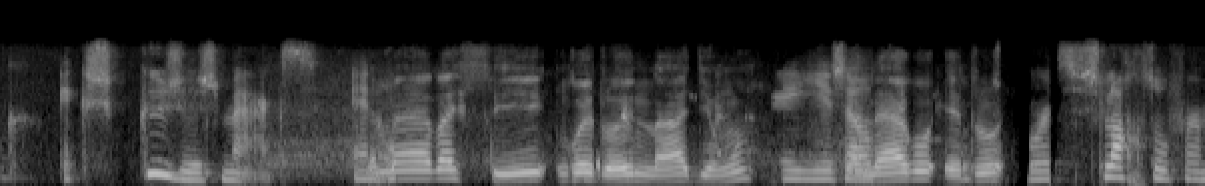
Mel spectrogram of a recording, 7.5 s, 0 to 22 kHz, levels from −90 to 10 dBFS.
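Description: From 1.68 to 2.2 s, and briefly at 3.02 to 3.06 s, a faint echo leak repeats the speech 168 ms late, about 25 to 30 dB down. A loudspeaker echo canceller likely passed through part of its residual echo. Speech suppressed in double talk follows at 2.47 to 2.96 s, 3.19 to 4.97 s and 5.47 to 6.63 s. The talker's speech drops by up to roughly 40 dB in patches, likely because the canceller attenuated the near talker along with the far-end echo while both sides spoke.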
